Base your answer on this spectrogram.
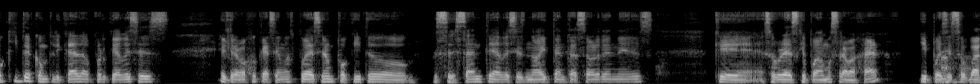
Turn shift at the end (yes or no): no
